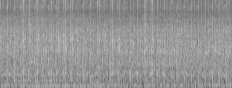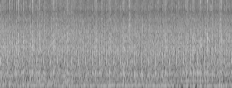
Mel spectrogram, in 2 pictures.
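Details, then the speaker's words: John Deere Model R tractor big diesel engine at first start after the pony motor was rebuilt, reinstalled and used to start it, following injector work and freeing a sticking fuel rack; loud, steady chug holding an even pace; normal running. "We successfully got the pony motor rebuilt, put back on the big engine, and used it to start the big engine, and the big engine started pretty easily after doing the injector work and all that sort of thing."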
